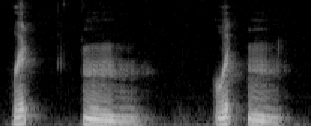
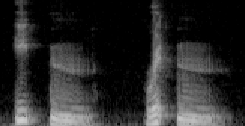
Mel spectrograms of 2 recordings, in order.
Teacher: You go to a stop T, writ, but you don't make the T, you stop, writ, and then you fall to an N.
